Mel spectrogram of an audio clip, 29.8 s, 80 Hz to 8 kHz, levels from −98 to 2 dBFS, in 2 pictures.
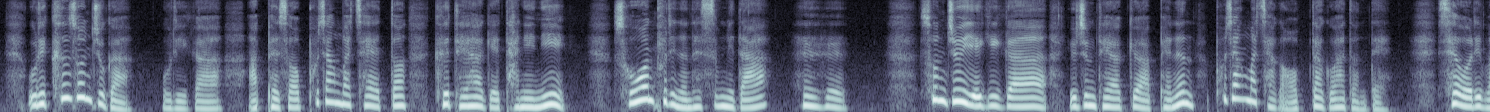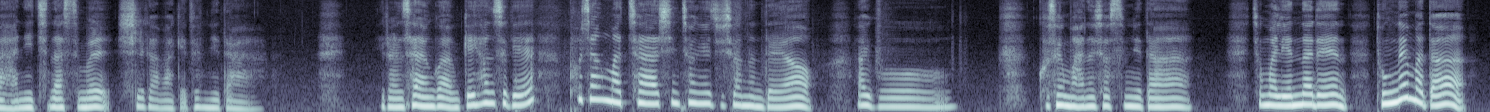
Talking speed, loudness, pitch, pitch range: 235 characters per minute, -16 LUFS, 185 Hz, 165-220 Hz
